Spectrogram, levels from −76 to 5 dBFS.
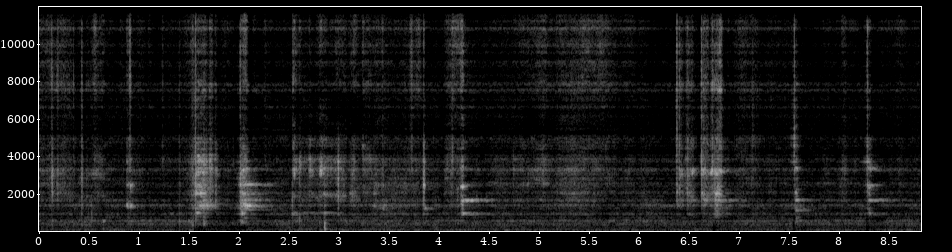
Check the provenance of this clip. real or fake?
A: fake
